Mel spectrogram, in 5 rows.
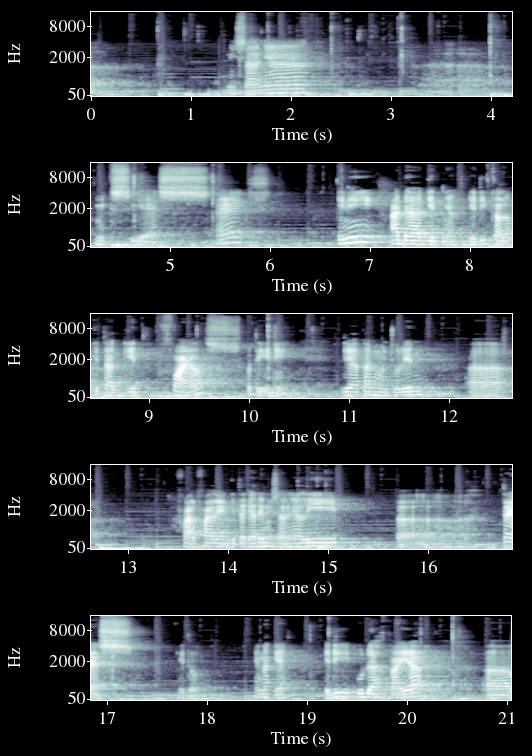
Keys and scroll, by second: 0.6-5.8 typing, 7.8-9.6 typing, 10.1 Return, 14.4-17.0 typing, 18.8-20.3 typing.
